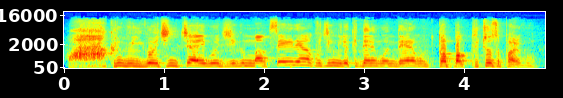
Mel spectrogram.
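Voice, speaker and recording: A young adult man preaching a youth sermon, animated, acting out quoted people in lively voices. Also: high-pitched, fast talker.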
